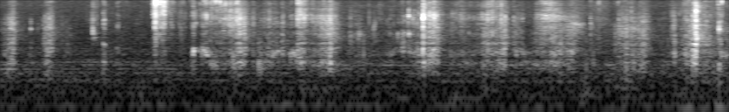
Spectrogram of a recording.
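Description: Close-up crunching and chewing of a mouthful of ice cream cone with a crisp chocolate cone: a run of irregular, crisp crunches.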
